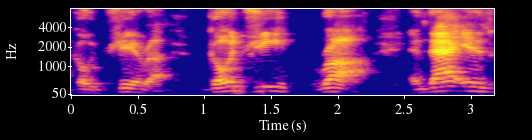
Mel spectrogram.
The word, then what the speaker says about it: Gojira: The correct pronunciation of the band should be Goji, not Gojira.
